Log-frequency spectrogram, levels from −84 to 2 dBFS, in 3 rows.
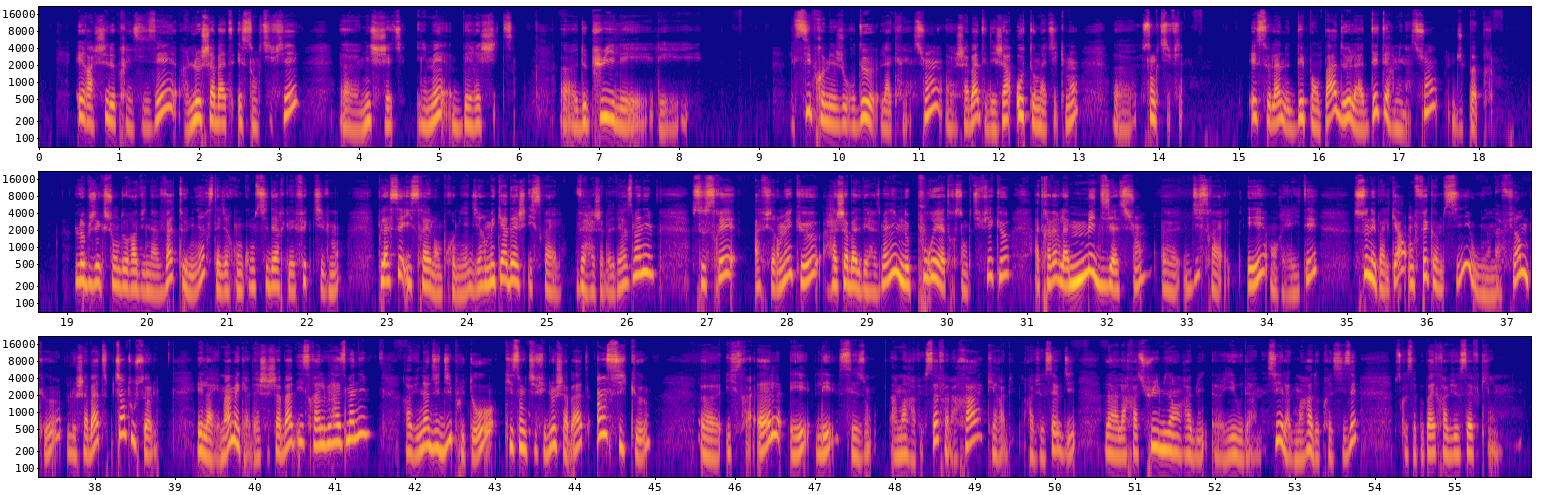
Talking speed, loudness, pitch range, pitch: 160 wpm, -21 LUFS, 180-255 Hz, 205 Hz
